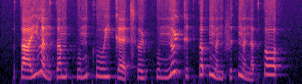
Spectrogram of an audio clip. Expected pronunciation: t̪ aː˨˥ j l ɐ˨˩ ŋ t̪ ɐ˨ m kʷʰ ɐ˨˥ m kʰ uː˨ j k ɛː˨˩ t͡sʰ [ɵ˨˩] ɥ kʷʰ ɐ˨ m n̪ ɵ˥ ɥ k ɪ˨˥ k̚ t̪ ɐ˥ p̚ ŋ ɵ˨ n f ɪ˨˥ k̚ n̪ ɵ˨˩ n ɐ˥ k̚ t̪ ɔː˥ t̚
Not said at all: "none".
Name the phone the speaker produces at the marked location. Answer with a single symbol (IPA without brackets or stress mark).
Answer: ɵ˨˥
